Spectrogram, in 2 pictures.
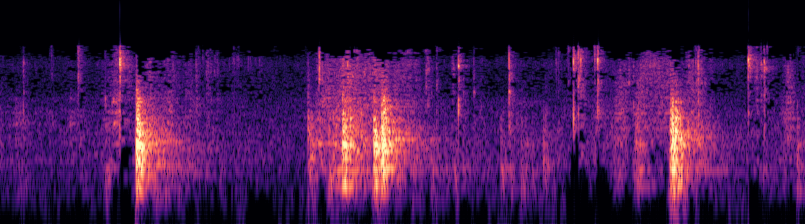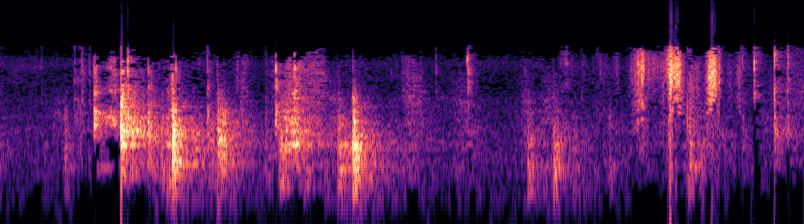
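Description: Screwdriver prying at a microwave oven transformer's winding and core, wedging the winding loose: irregular scraping and clicking of the tip against metal, with a few sharper clicks, one about nine seconds in and more near the end.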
